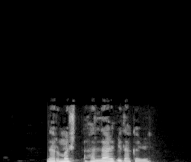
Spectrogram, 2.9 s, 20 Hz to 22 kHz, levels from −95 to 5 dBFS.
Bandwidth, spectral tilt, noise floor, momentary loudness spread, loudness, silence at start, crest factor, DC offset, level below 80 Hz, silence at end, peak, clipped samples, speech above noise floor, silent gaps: 8 kHz; -6 dB/octave; -81 dBFS; 11 LU; -16 LUFS; 0.7 s; 18 dB; under 0.1%; -50 dBFS; 0.6 s; 0 dBFS; under 0.1%; 66 dB; none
